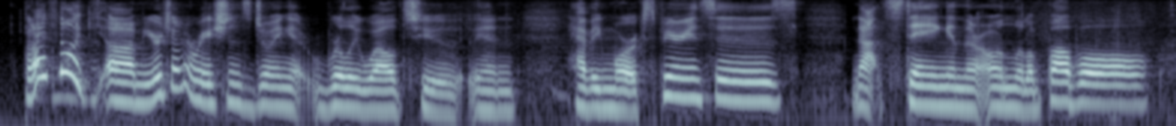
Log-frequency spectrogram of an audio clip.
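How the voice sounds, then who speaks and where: A woman talks in a normal speaking voice, pitched fairly low. She keeps a moderate pace and ordinary pitch variation. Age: 50s. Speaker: mother of the co-host, flight attendant. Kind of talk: casual chat.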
